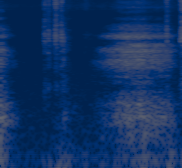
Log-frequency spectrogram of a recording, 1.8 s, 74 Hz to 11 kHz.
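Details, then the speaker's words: Honda TRX-250 Recon starter removed from the ATV, shaft twisted by hand: short dry scratching crunches; starter rough inside, owner unsure whether the brushes are gone or something else failed. "and I'm really having to twist on the on it to start so it is really crunchy in there so I'm not sure if the brushes are uh gone in it or what happened to it"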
